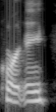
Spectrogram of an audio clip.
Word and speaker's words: Courtenay: little bit differently it's spelled like courtin it's pronounced Courtney but it's c r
